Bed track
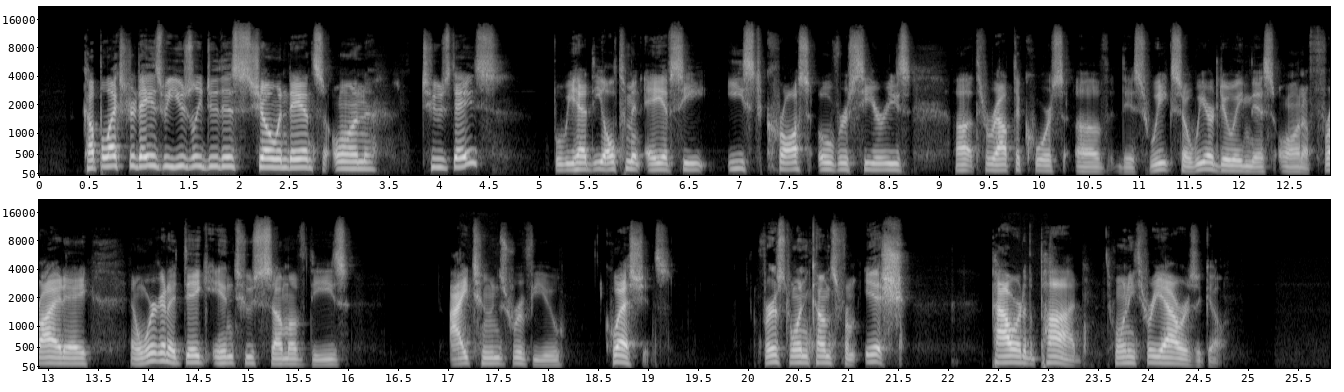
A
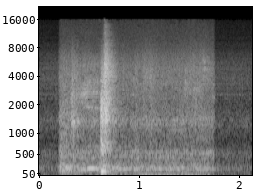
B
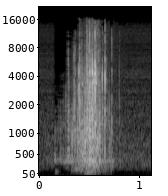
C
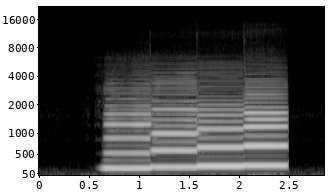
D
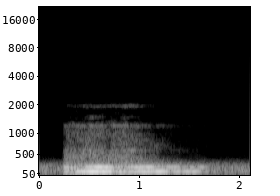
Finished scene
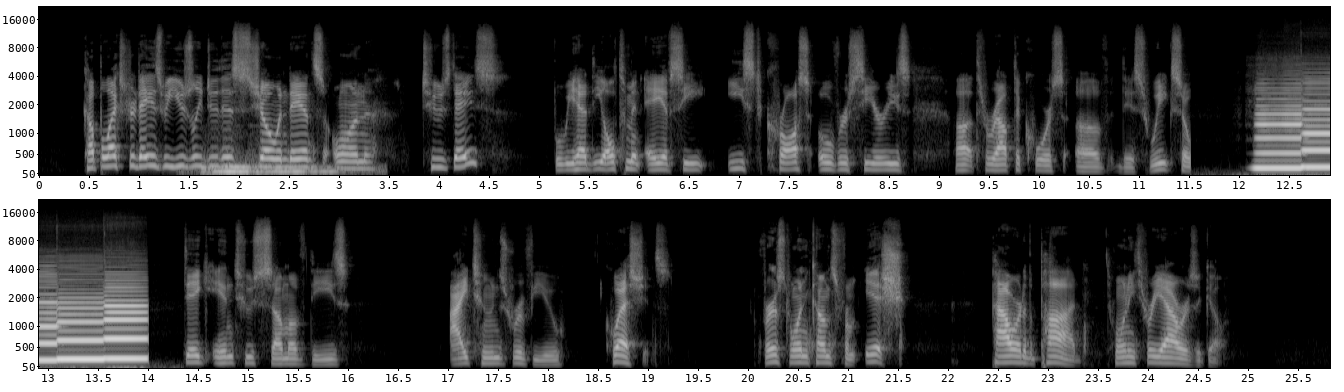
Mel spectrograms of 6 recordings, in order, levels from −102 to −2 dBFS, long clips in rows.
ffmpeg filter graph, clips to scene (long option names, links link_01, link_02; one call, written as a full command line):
ffmpeg -i bed.wav -i cue0.wav -i cue1.wav -i cue2.wav -i cue3.wav -filter_complex "[0:a]volume=-13.5dB[link_01];[3:a]dynaudnorm=framelen=180:gausssize=5:maxgain=8dB[link_02];[link_01]asplit=2[link_03][link_04];[link_03]atrim=end=11.514[link_05];[link_02]atrim=end=2.85,asetpts=PTS-STARTPTS,volume=-2.5dB[link_06];[link_04]atrim=start=14.356[link_07];[4:a]atrim=end=2.11,asetpts=PTS-STARTPTS,volume=-14dB,afade=type=in:duration=0.004:curve=hsin,afade=type=out:start_time=2.106:duration=0.004:curve=hsin,adelay=1370[link_08];[link_05][link_06]acrossfade=duration=0.004:curve1=hsin:curve2=hsin[link_09];[link_09][link_07]acrossfade=duration=0.004:curve1=hsin:curve2=hsin[link_10];[link_10][link_08]amix=inputs=2:normalize=0" out.wav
